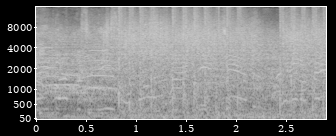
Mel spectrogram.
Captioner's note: pyro booming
